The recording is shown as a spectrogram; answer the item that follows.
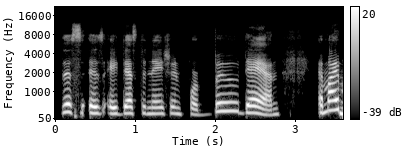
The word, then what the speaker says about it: Boudin: pull over because this is a destination for Boudin am I pronouncing all of this right Jeff welcome back how are you I'm doing good and yes you are pronouncing it right Boudin and did I get your last name right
